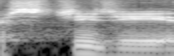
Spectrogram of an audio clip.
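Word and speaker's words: 七時: 7 Oh, I said kuji. That would be 9 o'clock. Nana or shiji is how you pronounce it.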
